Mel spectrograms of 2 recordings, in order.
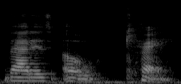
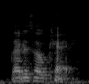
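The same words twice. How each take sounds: First: Slow reassurance. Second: Said in the usual way. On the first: Shown as a demonstration. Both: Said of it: "if that happens".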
